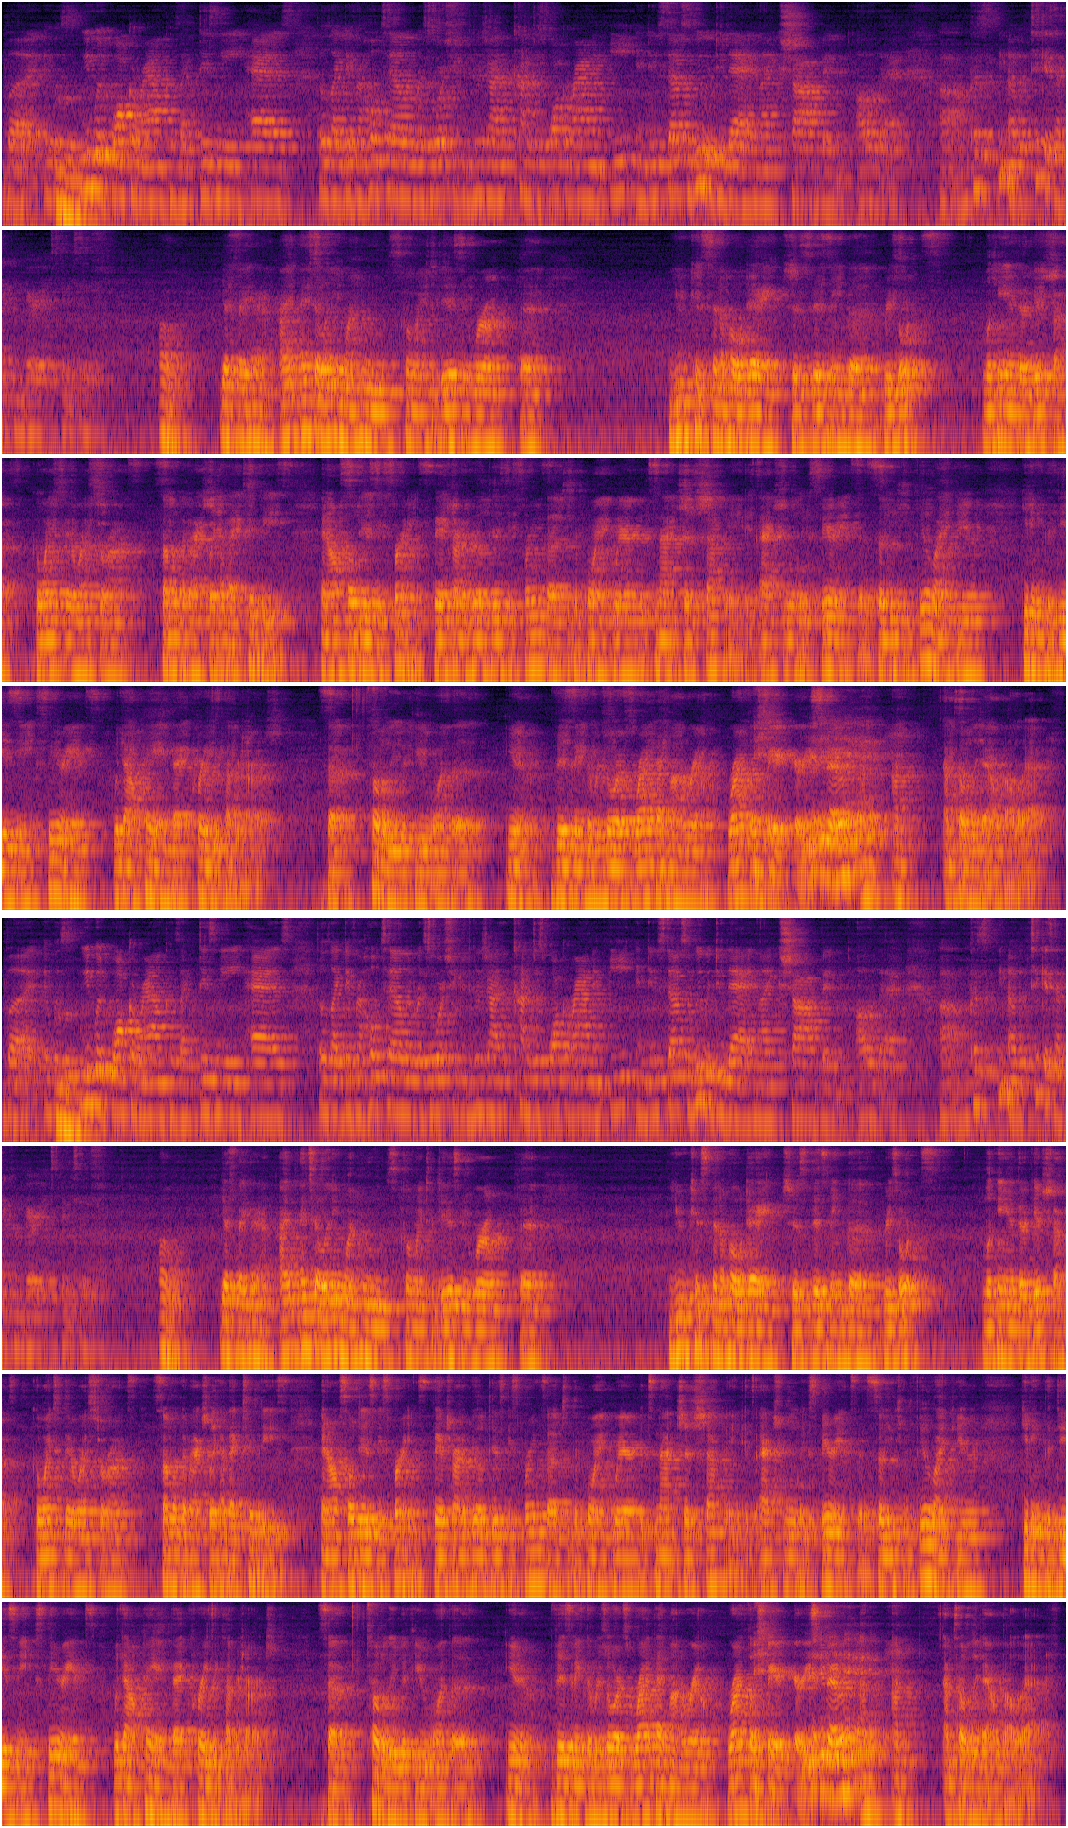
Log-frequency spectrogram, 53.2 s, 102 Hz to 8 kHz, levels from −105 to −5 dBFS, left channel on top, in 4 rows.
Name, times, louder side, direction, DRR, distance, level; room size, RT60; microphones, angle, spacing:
voice 1, 0.1-3.5 4.0-10.4 10.7-11.2 11.7-14.4 17.2-17.4 49.3-50.8, right 1 dB, 40° right, 3 dB, 7.4 m, -37 dB
voice 2, 0.7-1.0 15.3-15.5 16.0-20.0 21.6-24.7 25.6-26.6 27.0-28.2 28.5-40.9 41.3-43.3 43.9-45.8 46.2-50.8 51.0-51.2 51.7-53.0, right 1 dB, 75° right, 3 dB, 5.8 m, -30 dB
24.0 x 19.5 x 9.1 m, 0.86 s
head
